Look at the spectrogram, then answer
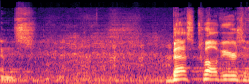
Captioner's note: crowd laughing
